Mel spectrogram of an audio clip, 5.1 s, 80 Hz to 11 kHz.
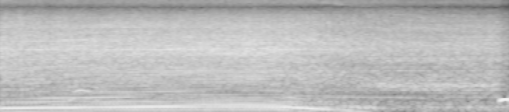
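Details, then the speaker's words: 2020 Chevrolet Silverado 3500 L5P 6.6 L Duramax turbo diesel with a Banks intake and turbo pipes, revved to about 3,000 rpm and released fast: a rising turbo whistle rides on the roar, then falls away smoothly; healthy turbo spool. "fast I hear turbo noises that's awesome"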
